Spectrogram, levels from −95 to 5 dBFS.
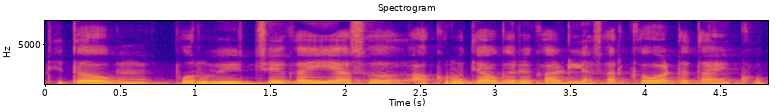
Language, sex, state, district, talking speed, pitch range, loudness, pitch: Marathi, female, Maharashtra, Chandrapur, 160 wpm, 180-190 Hz, -14 LUFS, 185 Hz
